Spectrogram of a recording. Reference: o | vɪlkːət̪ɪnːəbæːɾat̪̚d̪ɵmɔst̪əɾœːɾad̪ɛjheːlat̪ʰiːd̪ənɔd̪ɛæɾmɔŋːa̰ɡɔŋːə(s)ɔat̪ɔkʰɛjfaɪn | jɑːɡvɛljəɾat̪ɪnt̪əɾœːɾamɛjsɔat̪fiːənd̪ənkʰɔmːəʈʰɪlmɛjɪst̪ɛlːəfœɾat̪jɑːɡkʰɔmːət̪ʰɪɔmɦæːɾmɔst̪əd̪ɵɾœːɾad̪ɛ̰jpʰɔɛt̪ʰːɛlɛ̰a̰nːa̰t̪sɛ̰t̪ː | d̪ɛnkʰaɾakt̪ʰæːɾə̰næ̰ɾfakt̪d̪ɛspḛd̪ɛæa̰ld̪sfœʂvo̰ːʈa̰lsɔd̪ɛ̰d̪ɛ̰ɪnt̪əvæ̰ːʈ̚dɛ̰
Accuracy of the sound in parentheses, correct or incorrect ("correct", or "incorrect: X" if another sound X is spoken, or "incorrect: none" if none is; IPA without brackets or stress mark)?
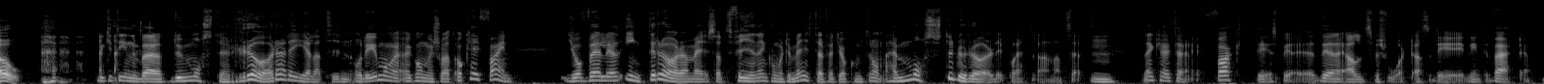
incorrect: ʂ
